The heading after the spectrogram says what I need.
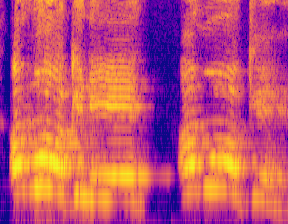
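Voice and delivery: high, loud yell at a cab; acted street-crossing outburst; movie catchphrase shout. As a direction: holler it like an indignant pedestrian. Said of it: "the cab almost hits him".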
